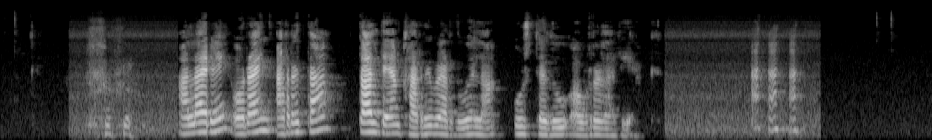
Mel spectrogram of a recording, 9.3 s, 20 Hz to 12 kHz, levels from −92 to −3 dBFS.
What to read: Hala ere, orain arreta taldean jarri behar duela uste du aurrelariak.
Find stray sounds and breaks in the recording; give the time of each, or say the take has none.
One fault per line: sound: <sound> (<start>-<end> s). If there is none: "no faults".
sound: laugh (0.8-1.5 s)
sound: laugh (7.5-8.1 s)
